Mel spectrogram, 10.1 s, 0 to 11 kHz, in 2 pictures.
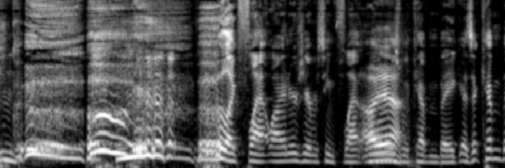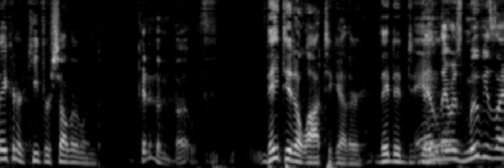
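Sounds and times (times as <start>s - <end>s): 
voice imitating a choking gasp from snoring: 0.0s - 2.4s
speech: 2.5s - 10.0s.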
